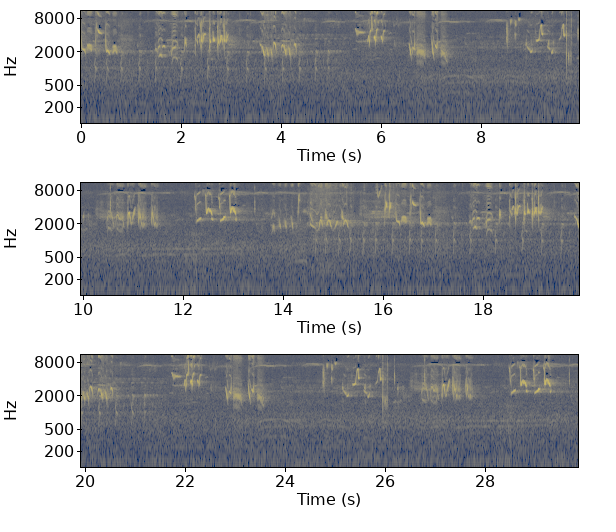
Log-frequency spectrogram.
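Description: Birds chirping in short, quick phrases, repeating every second or two.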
